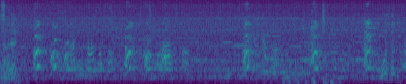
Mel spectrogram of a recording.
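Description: A dog barking repeatedly in short, separate barks, about ten of them at uneven intervals, with people's voices around it.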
